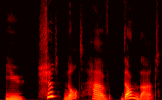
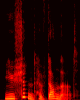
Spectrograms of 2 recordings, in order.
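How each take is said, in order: First: Should and not are said as two full words. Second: Should and not merge into one contracted word.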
